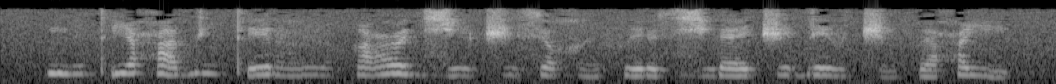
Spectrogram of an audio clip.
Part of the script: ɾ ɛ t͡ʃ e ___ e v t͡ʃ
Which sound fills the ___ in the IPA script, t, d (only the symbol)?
d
